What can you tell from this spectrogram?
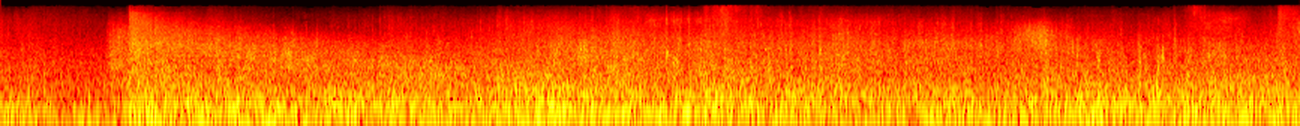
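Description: Film sound effects of a volcanic eruption: a continuous deep rumble under a barrage of explosions and crashing impacts, growing sharply louder about a second in.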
